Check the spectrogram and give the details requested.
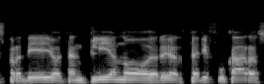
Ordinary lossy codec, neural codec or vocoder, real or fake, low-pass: Opus, 24 kbps; none; real; 7.2 kHz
